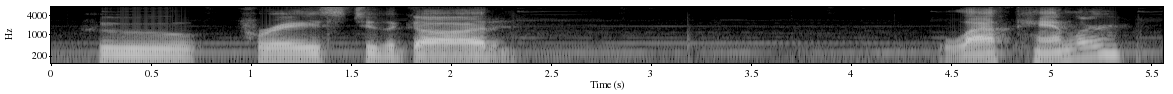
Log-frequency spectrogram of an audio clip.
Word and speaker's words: Lathander: prays to the god laugh handler is that how it's pronounced doesn't sound like him like hander lifelander flat hander la l-a-t-h-a-n-d-e-r defender where'd you get that that extra syllable well that was gonna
